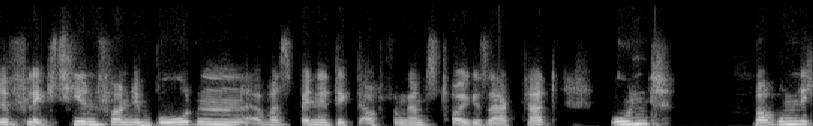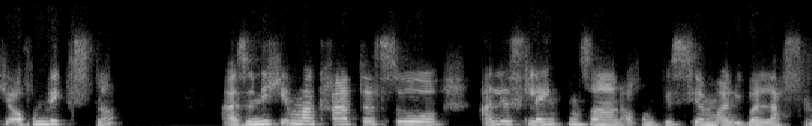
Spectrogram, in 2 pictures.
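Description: An ordinary speaking voice moves at a moderate pace with fairly even intonation. The sound is dry with no echo, and the background is quiet. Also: woman, fairly high pitch for a woman. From Hamburg, Germany. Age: young. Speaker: winemaker; guest. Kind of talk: panel discussion. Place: home room. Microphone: video call.

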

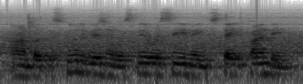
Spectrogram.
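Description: Heard through audible room echo and noticeable background noise, a man speaks. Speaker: school superintendent. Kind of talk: public meeting presentation. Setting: town council meeting. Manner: fast.

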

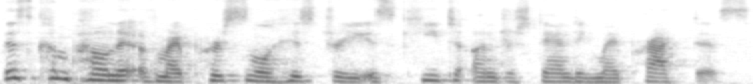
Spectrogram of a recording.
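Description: Somewhat breathy, a woman speaks with a fairly low pitch. Her pace is fairly quick, with ordinary pitch variation. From Iraq. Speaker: visual artist. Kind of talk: prepared reading. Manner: formal. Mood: calm, reflective. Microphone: webcam.

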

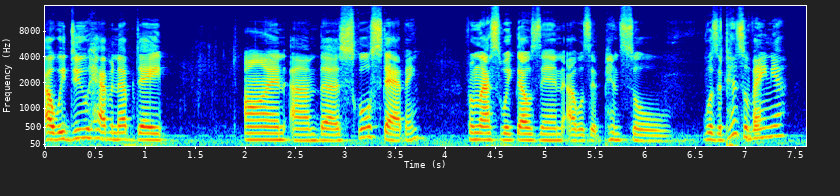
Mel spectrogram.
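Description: On a very clean recording with a silent background, a woman speaks at a moderate pace. Her pitch is fairly low, with ordinary pitch variation. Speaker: political talk show host. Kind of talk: casual chat. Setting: studio. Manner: animated.

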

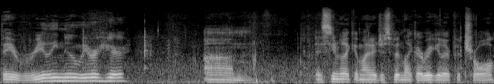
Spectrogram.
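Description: The sound is dry with no echo, but noticeable background noise runs underneath. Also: man. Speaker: urban explorer vlogger. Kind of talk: casual vlog chat. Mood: tense, hushed, then relieved. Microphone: phone near.

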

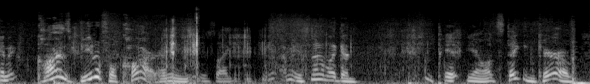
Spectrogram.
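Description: Big pitch swings mark a man's fairly high-pitched voice.

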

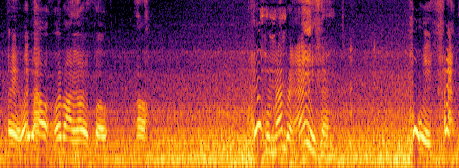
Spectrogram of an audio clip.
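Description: Through loud background noise, a man speaks at a fairly slow pace with long, frequent pauses. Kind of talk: casual vlog chat. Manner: groggy, slurred post-anesthesia speech. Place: car. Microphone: phone near.

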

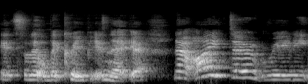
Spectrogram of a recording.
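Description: A woman's raised, projected voice at a fairly quick pace, with very wide pitch swings, audible room echo and a quiet background. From England. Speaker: vlogger. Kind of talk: casual talk to camera. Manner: chatty, rambling. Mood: wry, playful. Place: home room.

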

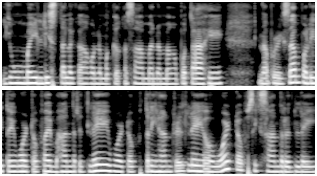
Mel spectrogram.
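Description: At a fairly slow pace, a woman speaks with monotone, flat intonation and very even loudness. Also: medium pitch for a woman, very clean recording, silent background. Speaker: domestic worker vlogger. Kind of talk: cooking vlog. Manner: casual, chatty.

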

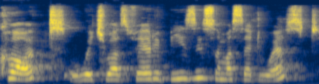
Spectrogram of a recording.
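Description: Soft-spoken and very slow, a woman talks in a high pitch. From South Africa. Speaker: magistrate and judicial candidate. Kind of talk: formal job interview. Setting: hearing room with microphones. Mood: calm, formal, measured. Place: meeting room. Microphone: podium.

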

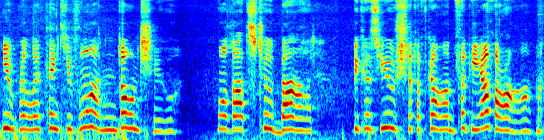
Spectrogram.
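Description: The speaker uses a high-pitched, put-on character voice at a moderate pace. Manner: menacing, smug.

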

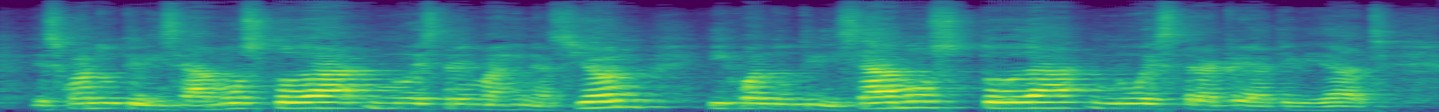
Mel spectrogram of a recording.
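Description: A man's fairly high voice at a fairly slow pace, with ordinary pitch variation and audible room echo

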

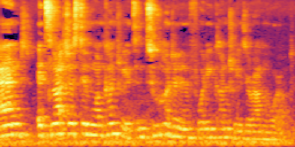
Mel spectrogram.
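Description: A woman at a moderate pace, with light background noise and audible room echo. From Nigeria. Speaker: marketing executive. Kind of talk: interview. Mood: warm, enthusiastic. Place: home room.

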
